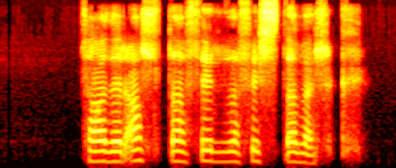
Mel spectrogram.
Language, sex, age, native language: Icelandic, other, 14, Icelandic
